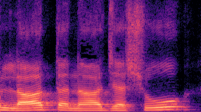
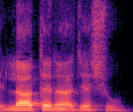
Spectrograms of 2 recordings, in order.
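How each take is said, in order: First: "لا تناجشوا" spelled out slowly, each syllable clear, rising at the end; careful Arabic recitation. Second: Said in the usual way. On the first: Shown as a demonstration. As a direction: say "لا تناجشوا" slowly and deliberately, lifting the last syllable. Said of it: "جو حدیث کے الفاظ ہیں". ("لا تناجشوا" آہستہ آہستہ، ہر حرف واضح، آخر میں آواز اٹھا کر) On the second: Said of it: "اس سے کیا مراد ہے؟".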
